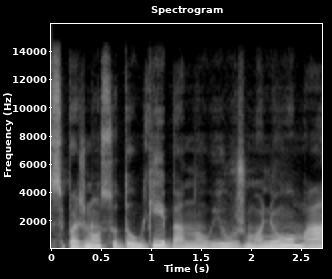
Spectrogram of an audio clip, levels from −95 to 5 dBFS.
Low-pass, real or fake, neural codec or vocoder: 14.4 kHz; fake; autoencoder, 48 kHz, 128 numbers a frame, DAC-VAE, trained on Japanese speech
